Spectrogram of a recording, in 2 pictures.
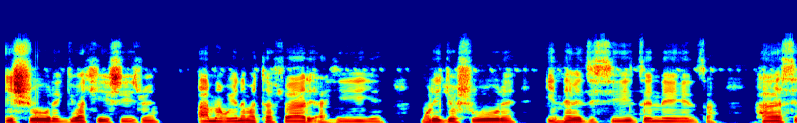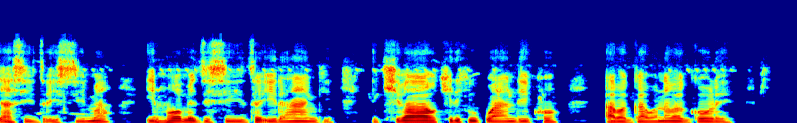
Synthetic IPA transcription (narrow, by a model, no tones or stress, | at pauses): iʃuːɾe̞ɡiβakiʃid͡ʒwe̞ | amaβwejenamatafaɾiʔahiːje̞ | muɾiːɾɟo̞ʃuːɾe̞ | in̥e̞βe̞zisize̞ne̞ːza | haːsiha̰size̞isima | im̥o̞me̞zisize̞ʔiɾaːŋɡiːkʰiβaho̞kʰiɾikiɡwaːndikʰo̞ | aβaɡaβo̞naβaɡo̞ɾe̞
